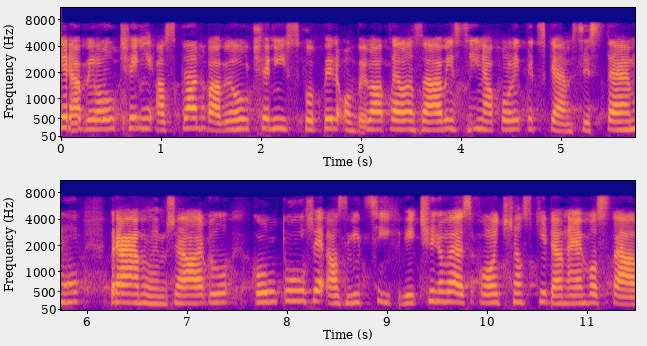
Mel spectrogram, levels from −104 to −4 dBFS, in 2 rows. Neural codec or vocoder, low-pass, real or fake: codec, 16 kHz, 1 kbps, FreqCodec, larger model; 7.2 kHz; fake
